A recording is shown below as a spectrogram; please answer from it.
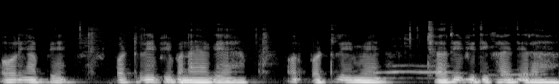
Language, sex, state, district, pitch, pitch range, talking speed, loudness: Hindi, male, Jharkhand, Palamu, 100 Hz, 100-105 Hz, 180 wpm, -15 LUFS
